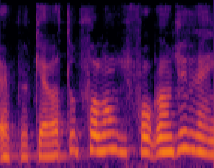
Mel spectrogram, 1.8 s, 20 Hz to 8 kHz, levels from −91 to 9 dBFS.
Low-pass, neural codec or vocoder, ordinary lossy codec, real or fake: 7.2 kHz; codec, 44.1 kHz, 7.8 kbps, Pupu-Codec; none; fake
